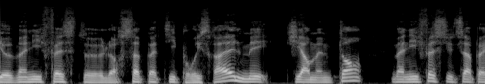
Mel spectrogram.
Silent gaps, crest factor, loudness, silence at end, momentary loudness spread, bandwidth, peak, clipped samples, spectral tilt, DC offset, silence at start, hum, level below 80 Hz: none; 16 dB; -23 LUFS; 0 s; 5 LU; 15 kHz; -6 dBFS; under 0.1%; -6.5 dB/octave; under 0.1%; 0 s; none; -50 dBFS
